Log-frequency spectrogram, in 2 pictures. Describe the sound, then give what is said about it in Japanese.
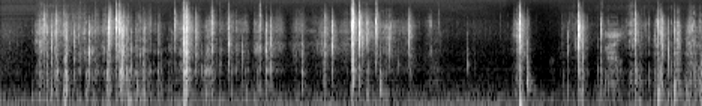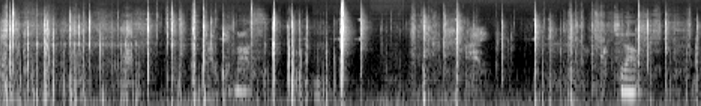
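Sharp tearing and crinkling plastic as a bag of Pure Gummy Premium gummy candy is torn open, with many quick crackling bursts and rustles spread over nearly twenty seconds at fairly low volume. “グミを用意いたしました。はい、では早速袋を開けて食べていきたいと思います。”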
